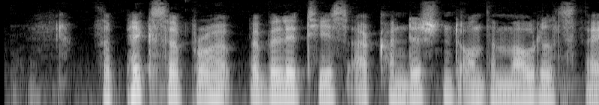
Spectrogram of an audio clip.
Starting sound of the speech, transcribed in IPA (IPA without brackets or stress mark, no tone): ð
